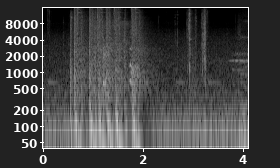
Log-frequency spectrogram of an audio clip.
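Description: Rapid bursts of gunfire in Watch Dogs Legion, a tight cluster of close, loud shots followed by a fainter scattered volley and a brief lingering tail.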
